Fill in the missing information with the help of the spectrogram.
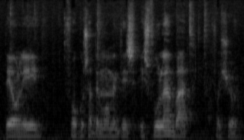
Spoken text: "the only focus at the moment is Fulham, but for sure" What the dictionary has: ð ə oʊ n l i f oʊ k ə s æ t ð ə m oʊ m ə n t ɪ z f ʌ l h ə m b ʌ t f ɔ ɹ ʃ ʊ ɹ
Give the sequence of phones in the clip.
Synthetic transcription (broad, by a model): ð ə oʊ n l i f oʊ k ə s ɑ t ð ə m oʊ m ə n t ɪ s f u l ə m b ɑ t f ɔ ɹ ʃ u ɹ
